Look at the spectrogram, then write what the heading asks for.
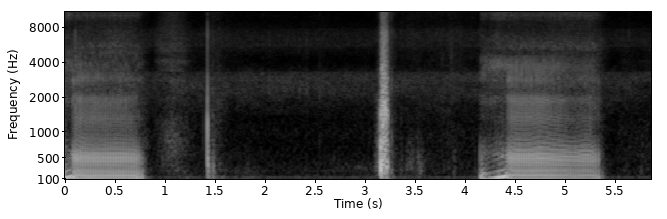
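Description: An English Bulldog snores with long, low, rattling breaths separated by a quiet pause.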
